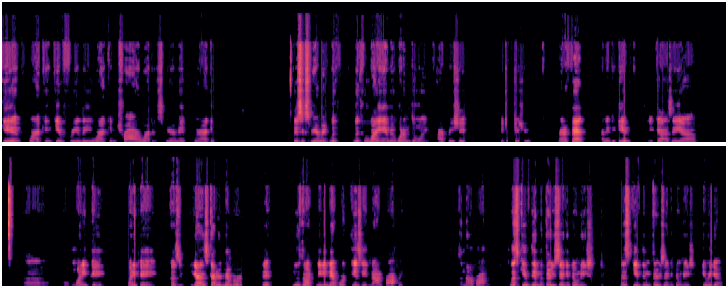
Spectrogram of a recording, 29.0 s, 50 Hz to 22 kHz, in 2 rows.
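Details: Adult man with aphasia after a stroke on 7/14/22, recorded 7/4/23 while still recovering and saying he sometimes needs extra help; aphasia.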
